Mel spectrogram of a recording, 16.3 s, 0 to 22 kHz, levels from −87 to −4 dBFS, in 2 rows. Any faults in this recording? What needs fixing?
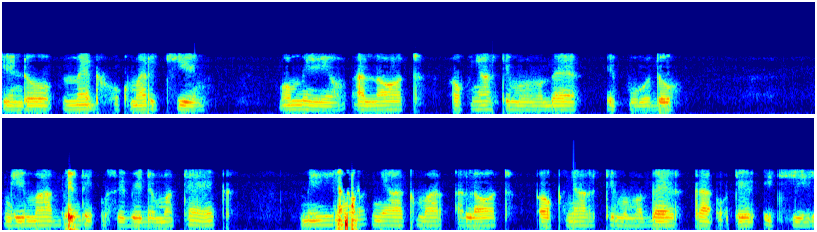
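GSM full-rate codec, throughout: the whole recording has the gravelly, buzzy roughness of GSM full-rate coding, which fits its 13 kbps stream. The codec rebuilds speech from a vocal-tract filter driven by a thinned, regularly spaced pulse excitation, and the line band runs only from 300 Hz to 3.7 kHz, so everything above is gone. To prevent it, capture or route the audio over a wideband path instead of a GSM voice channel.

Audio missing between chunks, at 4.91 s, 10.87 s and 13.85 s: the sound jumps forward abruptly at each point, losing roughly 20 ms with no silence left at the joins. The spacing falls on multiples of 3 s, so the likely cause is a recorder or processor working in 3-second chunks that drops a sliver of audio each time it closes one chunk and opens the next. To prevent it, use overlapping or double-buffered chunk handling so that no samples are lost at the boundaries.

GSM bit errors, from 8.72 to 8.90 s and from 11.44 to 11.71 s: within these stretches the speech breaks into squawks, pops and gargling. 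Corrupted bits reached the decoder, so damaged filter, pitch and gain values distorted the spectrum and jolted the level frame by frame. To prevent it, improve the radio link or add error detection, so that damaged frames are concealed rather than decoded.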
